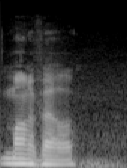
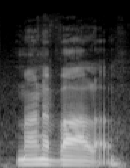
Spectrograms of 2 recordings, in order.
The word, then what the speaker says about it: Montevallo: and uh remind I don't know how to pronounce the school you guys go to you guys helped me out Montebello Montevallo yep yep Montevallo is that uh I mean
